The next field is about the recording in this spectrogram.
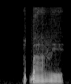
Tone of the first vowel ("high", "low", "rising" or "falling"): low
